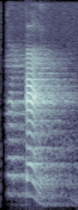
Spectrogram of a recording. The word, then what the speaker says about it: pede: पेड बोला जाता है, और जब ये सफिक्स होता है अर्थात किसी शब्द के अंत में आया होता है तो PEDE इसकी स्पेलिंग होती है और तब ये पीड बोला जाता है।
